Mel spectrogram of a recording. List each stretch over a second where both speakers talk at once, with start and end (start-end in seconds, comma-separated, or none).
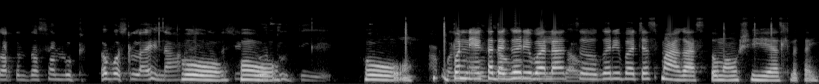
4.5-6.0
